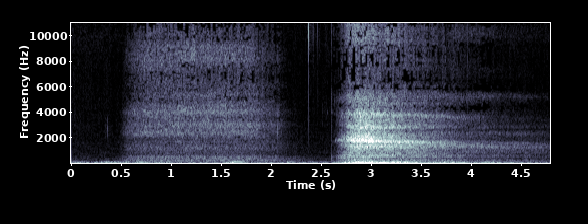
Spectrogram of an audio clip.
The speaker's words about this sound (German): nimm mal 1-2 Atemzüge mit mir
